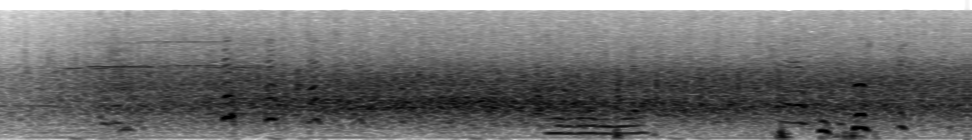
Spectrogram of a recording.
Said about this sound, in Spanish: Pues eso que es que no me acordaba que tenía aplausos y vamos a usarlos. Entonces así más arropadita.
